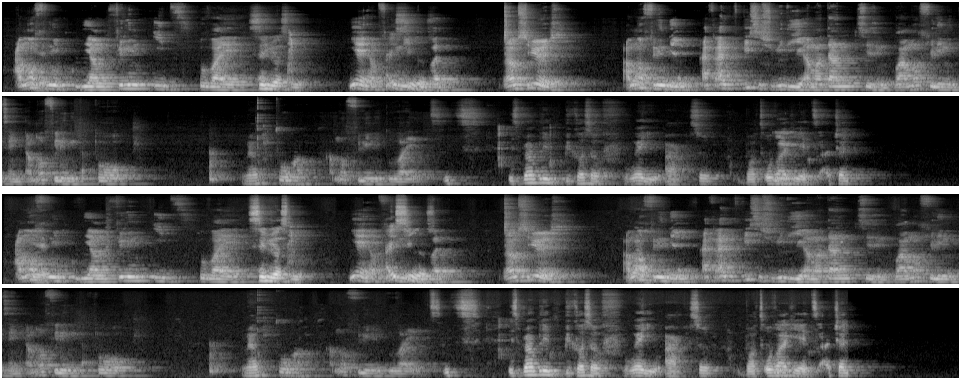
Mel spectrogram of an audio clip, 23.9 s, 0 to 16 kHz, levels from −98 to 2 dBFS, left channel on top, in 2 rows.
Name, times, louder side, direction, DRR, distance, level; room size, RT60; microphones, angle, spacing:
voice 1, 0.2-2.1 2.5-3.3 4.3-5.6 6.3-7.0 7.8-13.5 14.5-14.6 15.4-15.7 16.1-17.2 21.6-22.0, left 1 dB, 30° left, 2.0 m, -29 dB
voice 2, 3.1-3.7 4.8-5.4 7.8-8.1 15.0-15.3 17.3-17.9 18.3-20.8 21.3-22.5, right 5 dB, 45° right, 0.4 m, -28 dB
15.5 x 8.0 x 7.3 m
head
